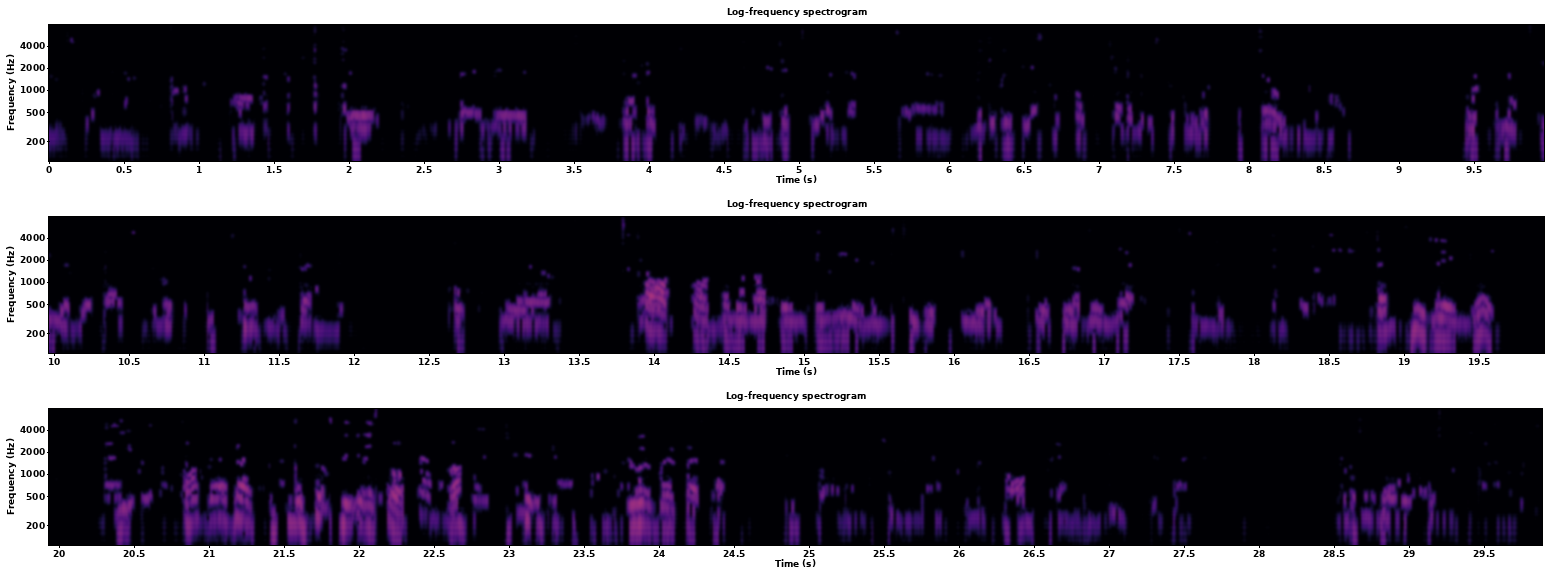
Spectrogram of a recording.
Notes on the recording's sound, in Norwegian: Live fra Trevarefest!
